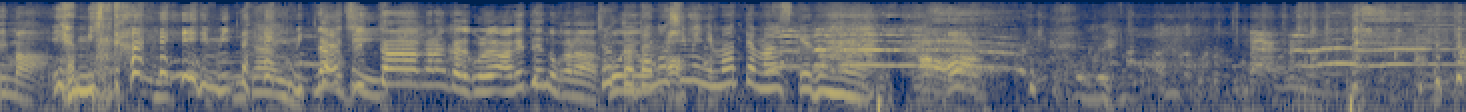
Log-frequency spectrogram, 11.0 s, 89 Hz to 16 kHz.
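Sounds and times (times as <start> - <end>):
speech: 0.0 - 9.9
laughter: 0.4 - 2.8, 6.2 - 9.4, 10.0 - 10.9
flock of egg-laying chickens clucking in a henhouse: 1.1 - 10.9
sustained rooster calls in a henhouse: 5.8 - 7.8, 9.4 - 10.9.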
